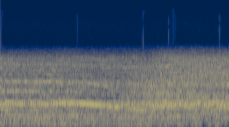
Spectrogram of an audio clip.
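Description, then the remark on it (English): A steady, dense crowd roar of LSU Tiger baseball fans cheering in a ballpark, loud and continuous for the whole stretch with no clear individual voices or words. “The LSU Tiger fans start to make some noise here in the ballpark.”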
